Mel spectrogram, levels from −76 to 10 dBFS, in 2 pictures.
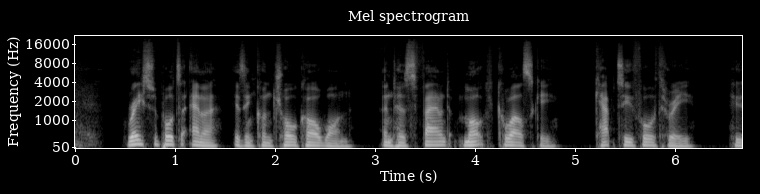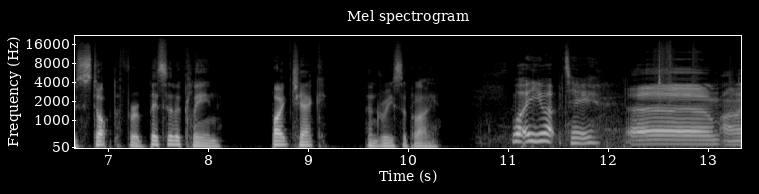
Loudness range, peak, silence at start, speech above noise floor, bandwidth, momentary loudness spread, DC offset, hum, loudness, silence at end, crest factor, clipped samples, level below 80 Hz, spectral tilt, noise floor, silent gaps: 4 LU; 0 dBFS; 0 s; 36 dB; 17.5 kHz; 10 LU; under 0.1%; none; -21 LUFS; 0 s; 20 dB; under 0.1%; -40 dBFS; -6 dB/octave; -55 dBFS; 0.30-0.43 s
